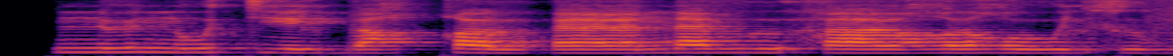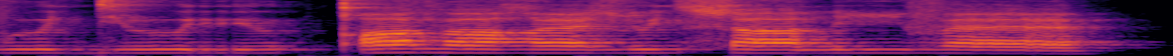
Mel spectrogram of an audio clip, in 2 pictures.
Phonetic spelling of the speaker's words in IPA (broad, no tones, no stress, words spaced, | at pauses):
nʉ nutʲeːlʲbaʁ qɯ | æːnæ vɯhaːə̯ ʁɯ ʁuːlʲxɯvɯːlʲ dʲɯːrʲɯ | qʼavaːʁæːɮʉlʲ ɬaniːvæː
